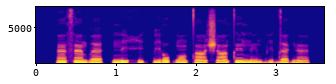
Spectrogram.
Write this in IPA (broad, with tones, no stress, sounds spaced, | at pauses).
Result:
ɛ̃˧ s ɛ̃˦ b ɛ˧ | n i˧ h i˨ k͡p i˨˦ ɾ o˧ ɡ͡b ɔ̃˨ t ã˨ ʃ ã˨˦ t ĩ˦˨ n ĩ˨ b i˨˦ d ɛ˧ ɡ ɛ̃˨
